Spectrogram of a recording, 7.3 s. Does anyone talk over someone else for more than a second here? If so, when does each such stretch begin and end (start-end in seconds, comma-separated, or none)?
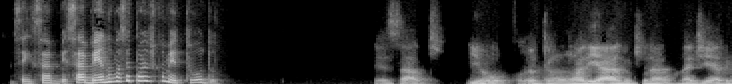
none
